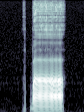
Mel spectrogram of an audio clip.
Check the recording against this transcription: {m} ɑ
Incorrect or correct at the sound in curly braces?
incorrect: ɓ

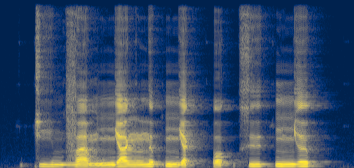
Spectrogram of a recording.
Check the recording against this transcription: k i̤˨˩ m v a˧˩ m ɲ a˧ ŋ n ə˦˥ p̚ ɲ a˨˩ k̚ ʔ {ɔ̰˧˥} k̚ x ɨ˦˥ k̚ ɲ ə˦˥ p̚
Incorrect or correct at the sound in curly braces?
incorrect: ɔ˨˩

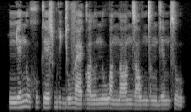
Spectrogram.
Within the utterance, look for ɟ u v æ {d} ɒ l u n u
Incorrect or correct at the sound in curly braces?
incorrect: ɡ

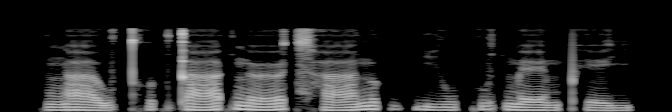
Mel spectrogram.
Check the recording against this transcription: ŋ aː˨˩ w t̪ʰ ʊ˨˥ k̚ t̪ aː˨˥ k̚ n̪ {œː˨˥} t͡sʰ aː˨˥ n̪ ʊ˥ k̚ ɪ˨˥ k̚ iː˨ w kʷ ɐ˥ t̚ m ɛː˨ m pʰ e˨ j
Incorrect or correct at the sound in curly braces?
correct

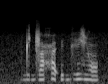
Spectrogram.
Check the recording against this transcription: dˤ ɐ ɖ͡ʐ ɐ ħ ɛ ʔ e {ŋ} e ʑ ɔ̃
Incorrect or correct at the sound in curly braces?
incorrect: ɡʱ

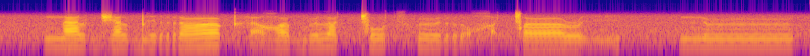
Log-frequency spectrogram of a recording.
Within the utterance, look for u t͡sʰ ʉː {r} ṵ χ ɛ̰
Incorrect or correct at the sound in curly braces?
correct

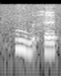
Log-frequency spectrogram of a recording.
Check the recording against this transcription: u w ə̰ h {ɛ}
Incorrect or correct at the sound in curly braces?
correct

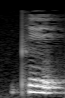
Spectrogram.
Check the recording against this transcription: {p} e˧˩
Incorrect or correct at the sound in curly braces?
incorrect: pʰ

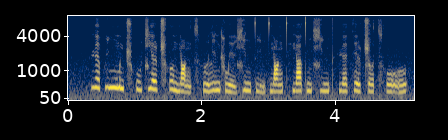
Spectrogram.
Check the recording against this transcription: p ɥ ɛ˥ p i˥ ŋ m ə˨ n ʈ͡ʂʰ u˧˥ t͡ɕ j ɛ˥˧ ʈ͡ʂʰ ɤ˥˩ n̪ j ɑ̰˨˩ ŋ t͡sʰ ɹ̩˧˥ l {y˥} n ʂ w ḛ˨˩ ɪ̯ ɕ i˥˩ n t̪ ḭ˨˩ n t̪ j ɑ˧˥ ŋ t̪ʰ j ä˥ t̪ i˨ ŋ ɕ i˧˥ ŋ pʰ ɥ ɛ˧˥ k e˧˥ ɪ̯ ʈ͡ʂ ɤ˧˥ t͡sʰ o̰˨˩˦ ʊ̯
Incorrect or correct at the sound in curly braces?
incorrect: i˥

